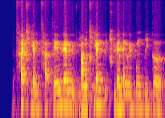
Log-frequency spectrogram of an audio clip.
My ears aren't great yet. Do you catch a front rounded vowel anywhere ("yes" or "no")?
yes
